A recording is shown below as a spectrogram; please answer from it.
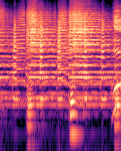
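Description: Instrumental break of a Mexican corrido: a band led by brass plays the melody between sung verses, over a bass line on the beat.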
